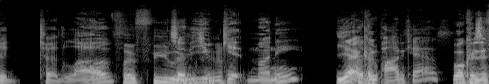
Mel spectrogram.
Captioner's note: mockingly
